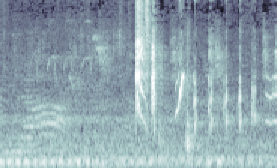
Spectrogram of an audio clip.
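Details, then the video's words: Pet green parrot: low hum at first, then a loud harsh squawk burst followed by a few shorter chirps and squeaky notes. "Parrot Chirping sound / voice | Tota Ki Awaz | Talking Mithu Mithu sound"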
